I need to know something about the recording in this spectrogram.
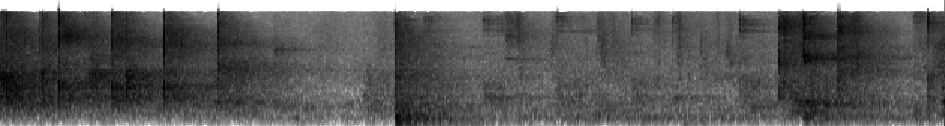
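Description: Table tennis ball clicking off bats and the table, each click echoing in a large sports hall; a single loud thud comes about two and a half seconds in, and quick clicks of a rally start near the end.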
